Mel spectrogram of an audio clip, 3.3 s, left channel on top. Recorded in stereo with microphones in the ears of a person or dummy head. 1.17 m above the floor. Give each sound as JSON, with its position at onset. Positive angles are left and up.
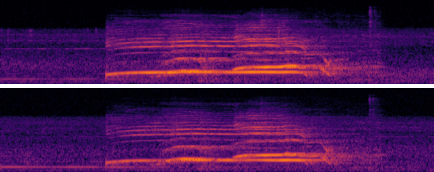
{"t": 0.8, "sound": "a shout", "side_deg": 30, "distance_m": 0.7}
